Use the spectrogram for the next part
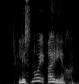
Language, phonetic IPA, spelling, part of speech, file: Russian, [lʲɪsˈnoj ɐˈrʲex], лесной орех, noun, Ru-лесной орех.ogg
- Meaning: 1. hazelnut 2. hazel (tree / shrub) 3. hazel (color) 4. nitwit, nit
